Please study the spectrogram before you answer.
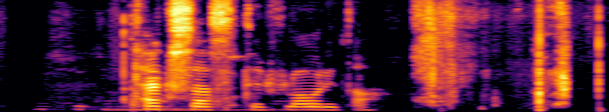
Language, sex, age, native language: Icelandic, female, 18-19, Icelandic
